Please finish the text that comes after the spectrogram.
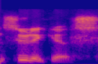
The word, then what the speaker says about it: Sudeikis: I was just like, my name's actually pronounced Jason Sudeikis. At least that's how my dad says it.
